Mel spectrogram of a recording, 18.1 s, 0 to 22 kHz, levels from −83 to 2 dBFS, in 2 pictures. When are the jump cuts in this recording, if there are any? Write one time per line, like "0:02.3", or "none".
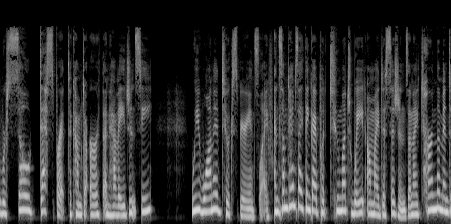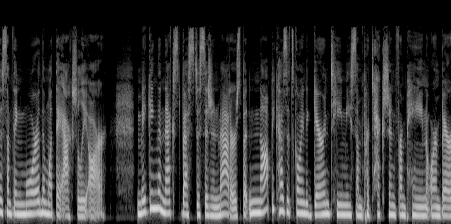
0:05.4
